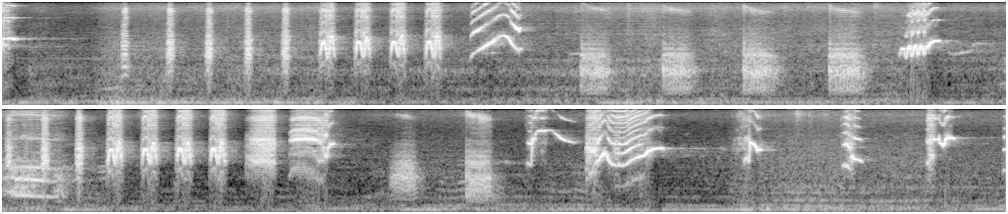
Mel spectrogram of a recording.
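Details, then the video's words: Javan myna in lively song meant to prompt replies from other birds: sharp ticking clicks in quick runs, harsh squawks and rising slurred whistles jumbled together, loud and continuous over a faint low hum. "SUARA MASTERAN JALAK KEBO GACOR"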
